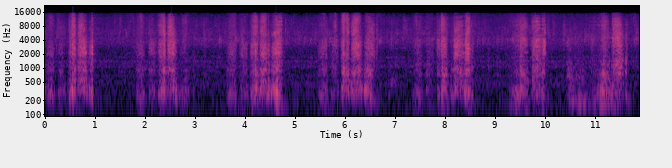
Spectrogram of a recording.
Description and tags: Cutting meat on a synthetic cutting board. Recorded with an iPhone 6.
